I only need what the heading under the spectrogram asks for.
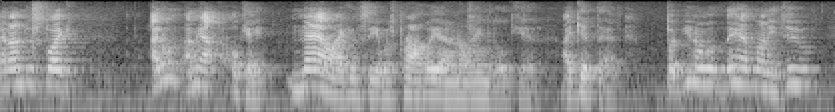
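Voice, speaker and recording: A man with a high voice speaks, his pitch swinging very widely. Audible room echo and noticeable background noise come through. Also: fairly quick pace. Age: 60s. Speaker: musician. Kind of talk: casual chat.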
